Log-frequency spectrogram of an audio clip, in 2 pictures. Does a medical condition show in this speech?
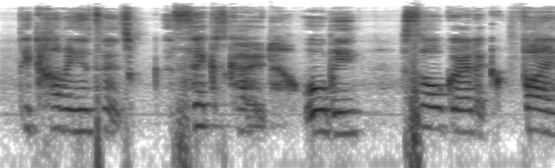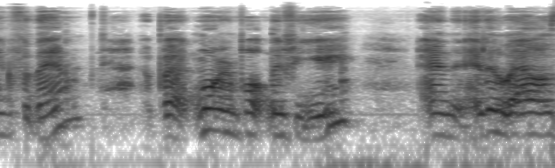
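Yes: cerebral palsy; wheelchair user, needs support worker, none available pre-ndis.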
